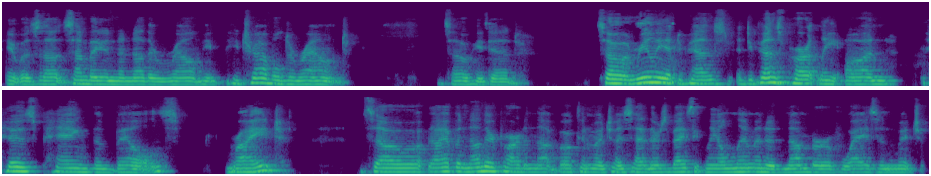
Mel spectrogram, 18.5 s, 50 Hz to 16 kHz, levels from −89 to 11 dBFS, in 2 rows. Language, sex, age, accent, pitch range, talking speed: English, female, 60-79, American, 145-165 Hz, 160 wpm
